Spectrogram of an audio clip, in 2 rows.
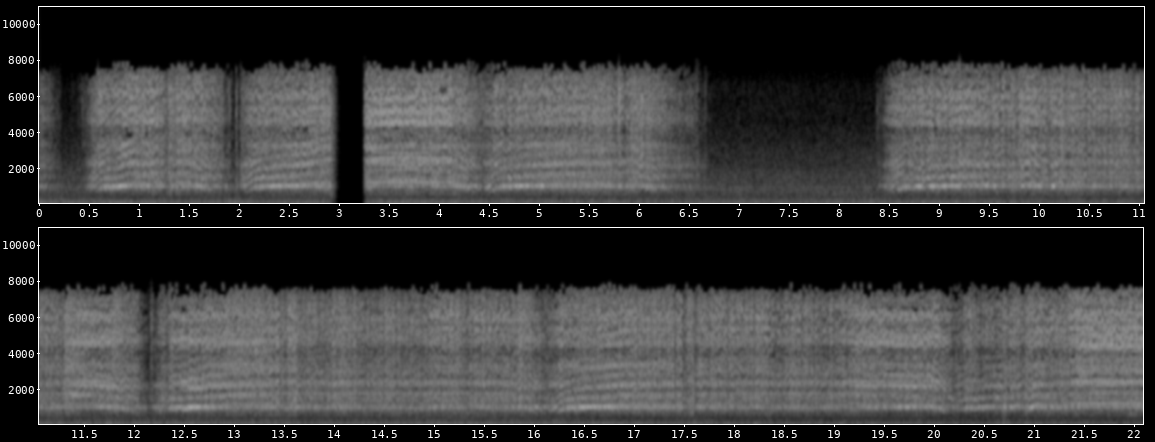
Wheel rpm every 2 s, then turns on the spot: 80, 130, 130, 10, 100, 150, 120, 140, 120, 160, 150.
6-8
